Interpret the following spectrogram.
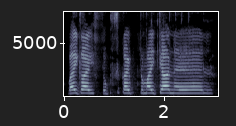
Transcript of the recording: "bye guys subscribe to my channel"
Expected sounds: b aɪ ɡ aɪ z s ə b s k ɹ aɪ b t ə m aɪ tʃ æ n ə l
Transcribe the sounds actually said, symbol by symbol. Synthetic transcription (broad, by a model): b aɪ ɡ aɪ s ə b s k aɪ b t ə m aɪ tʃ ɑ n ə l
